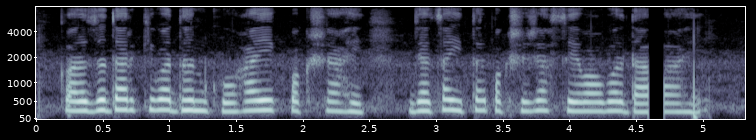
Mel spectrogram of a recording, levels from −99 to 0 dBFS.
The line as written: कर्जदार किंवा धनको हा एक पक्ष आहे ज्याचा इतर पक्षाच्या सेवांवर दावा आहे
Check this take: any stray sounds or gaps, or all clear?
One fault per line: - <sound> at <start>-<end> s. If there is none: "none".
- dropout at 4.6-4.7 s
